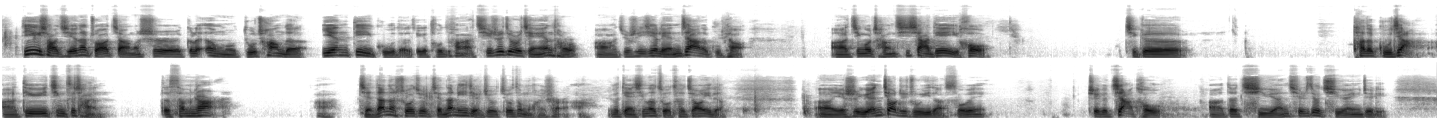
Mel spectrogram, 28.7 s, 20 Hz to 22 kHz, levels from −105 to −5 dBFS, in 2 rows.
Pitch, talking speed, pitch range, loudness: 130 Hz, 270 characters per minute, 105-155 Hz, -19 LUFS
